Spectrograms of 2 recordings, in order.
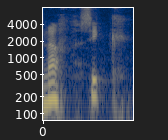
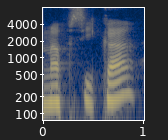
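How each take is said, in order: First: The word ends on a stopped final consonant. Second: The word ends with an added final vowel. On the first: The speaker calls it right. "tapi nafsik gitu" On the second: The speaker calls it wrong. "Jangan nafsika"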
